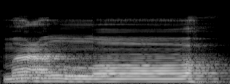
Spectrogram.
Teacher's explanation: അന്ത്യത്തിൽ ഹാ വ്യക്തമാക്കണം. വഖഫ് ചെയ്യുമ്പോൾ മഅല്ലാഹ് ഹാ വ്യക്തമാക്കി സുക്കൂൻ നൽകി ഉച്ചരിക്കണം. അവിടെ വഖഫിന് വേണ്ടി ദീർഘം ആകാവുന്നതാണ്.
